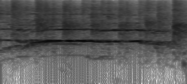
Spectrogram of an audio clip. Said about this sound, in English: Give yourselves a round of applause just to show that we have a studio audience here today.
